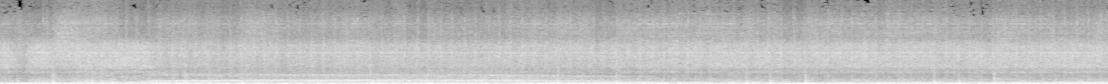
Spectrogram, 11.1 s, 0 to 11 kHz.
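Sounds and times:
distorted guitars and bass: 0.0s - 11.0s
fast dense drumming: 0.5s - 11.0s.

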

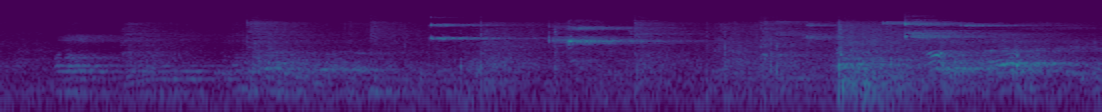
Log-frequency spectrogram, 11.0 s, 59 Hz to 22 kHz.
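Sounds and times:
shoes squeaking on court floor: 3.7s - 10.1s.

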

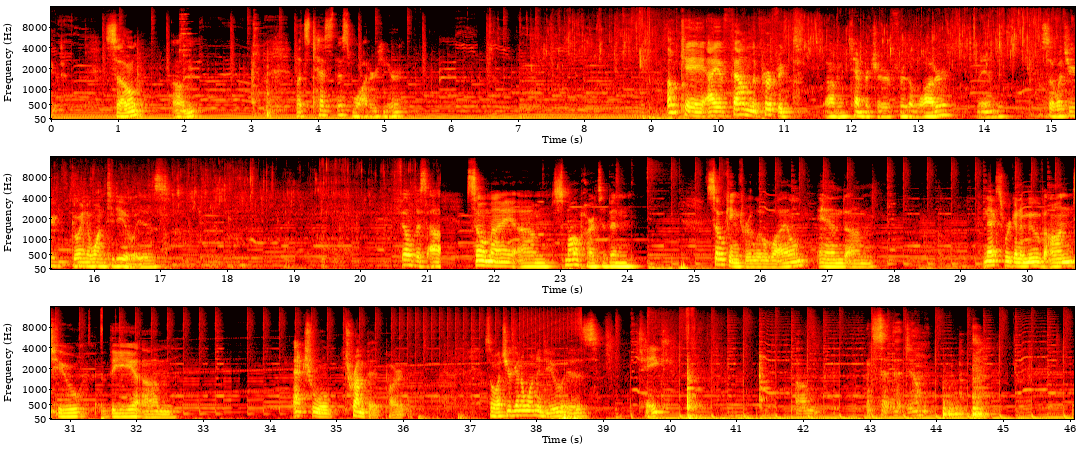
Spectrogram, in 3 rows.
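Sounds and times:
background music: 0.0s - 46.0s
faucet running into plastic tub: 7.0s - 21.2s
trumpet knocking on hard surfaces: 40.2s - 40.6s, 44.0s - 45.0s.

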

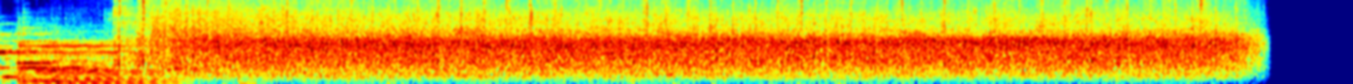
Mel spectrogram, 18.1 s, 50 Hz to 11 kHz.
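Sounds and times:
audience applauding: 1.4s - 17.0s.

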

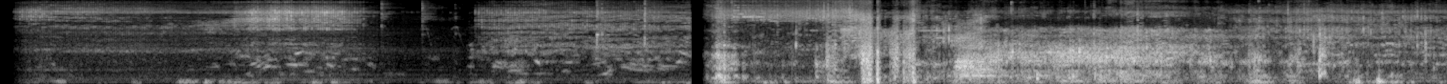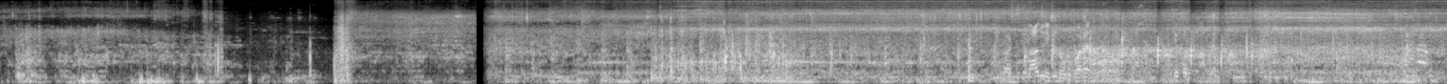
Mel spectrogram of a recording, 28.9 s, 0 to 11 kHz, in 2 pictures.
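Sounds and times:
bucket scraping stony soil: 7.0s - 16.8s, 19.1s - 28.9s
stones and soil rattling from bucket: 19.4s - 28.9s.

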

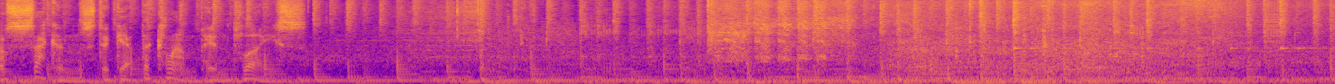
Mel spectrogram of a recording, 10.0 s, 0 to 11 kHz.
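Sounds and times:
car engine revving: 4.4s - 9.6s.

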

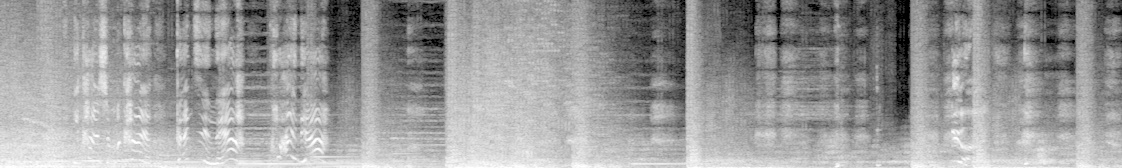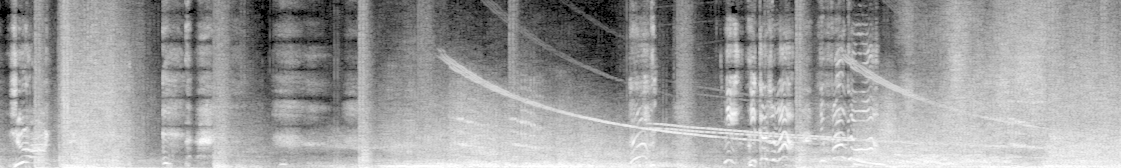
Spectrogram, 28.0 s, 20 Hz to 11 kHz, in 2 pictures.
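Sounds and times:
bomb explosions: 0.0s - 2.5s, 4.1s - 16.1s, 18.1s - 28.0s
low drone: 0.0s - 28.0s
falling bomb whistles: 18.6s - 28.0s.

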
